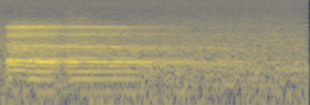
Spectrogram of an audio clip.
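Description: A man's long, drawn-out "uhhh" hesitation, held on one steady pitch and slowly fading over about two seconds.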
